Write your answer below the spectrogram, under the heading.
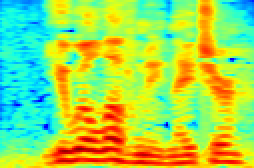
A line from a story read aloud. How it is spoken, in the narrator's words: God said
